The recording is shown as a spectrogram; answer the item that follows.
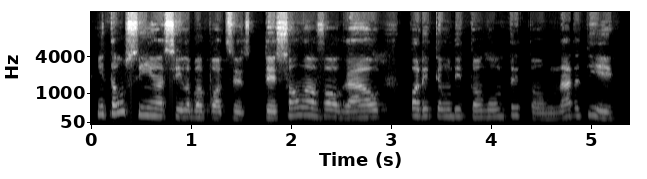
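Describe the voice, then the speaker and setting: This Brazilian teacher talks his students through exam answers in a relaxed, chatty recording, pausing often to see if they're following. He speaks a little fast in a high-pitched voice that swings up and down frequently.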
